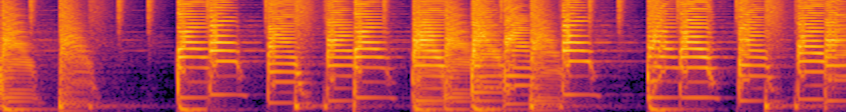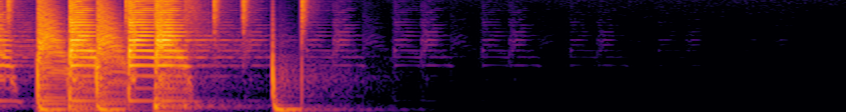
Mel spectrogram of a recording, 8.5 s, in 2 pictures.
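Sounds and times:
funk drum kit: 0.0s - 5.9s.

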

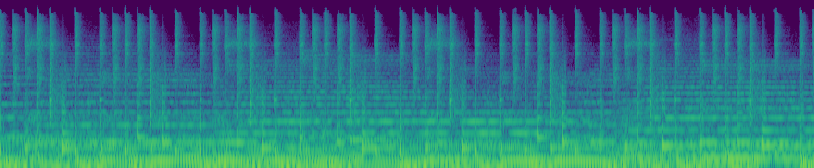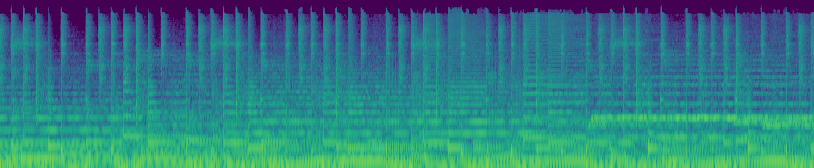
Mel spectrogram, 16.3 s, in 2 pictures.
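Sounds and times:
soft synth pads: 0.0s - 16.2s.

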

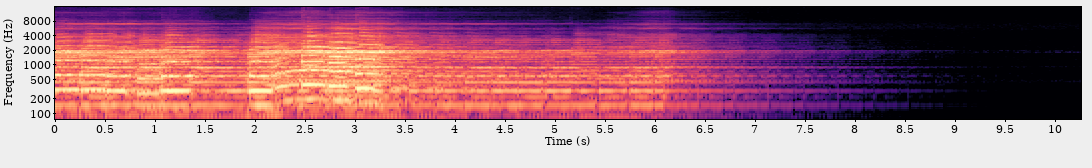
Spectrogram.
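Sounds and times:
sitar playing: 0.0s - 6.8s.

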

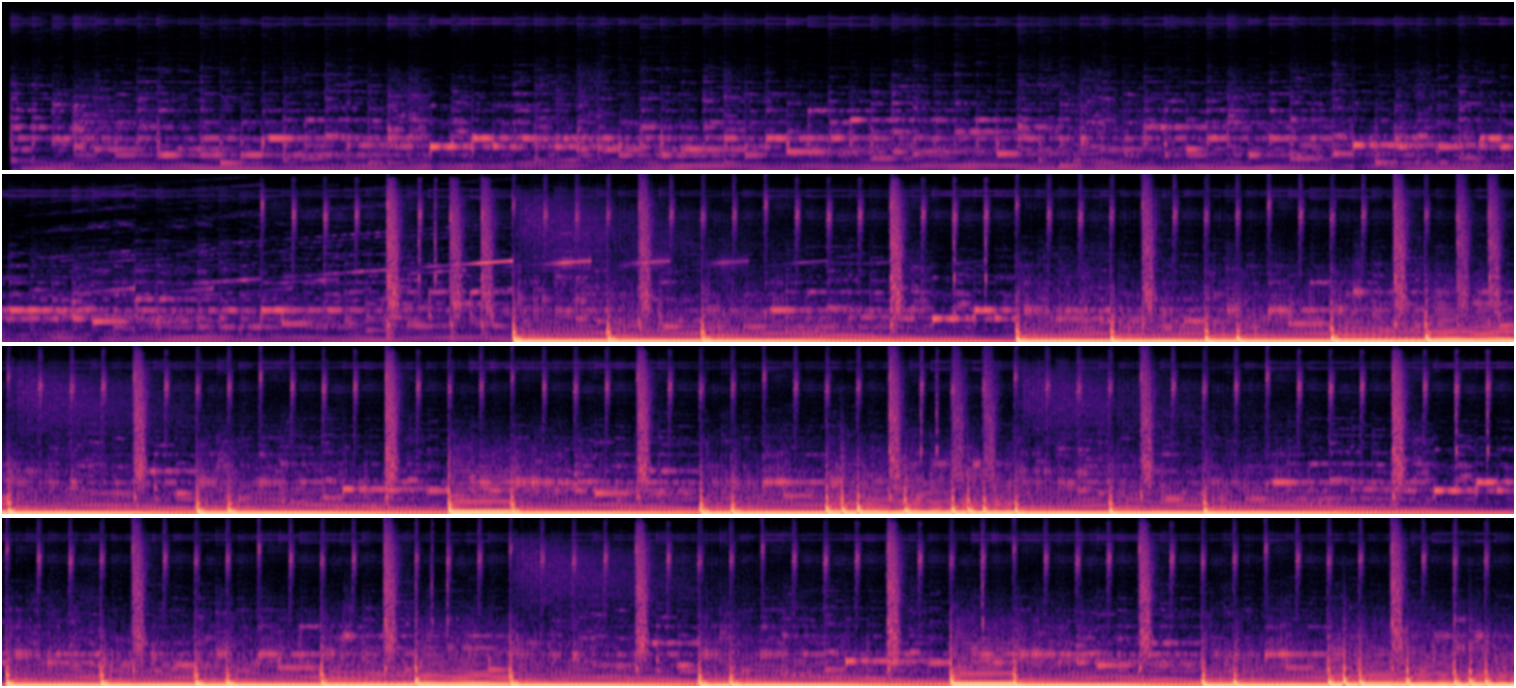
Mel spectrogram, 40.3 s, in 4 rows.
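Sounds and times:
808 bass: 11.8s - 40.3s.

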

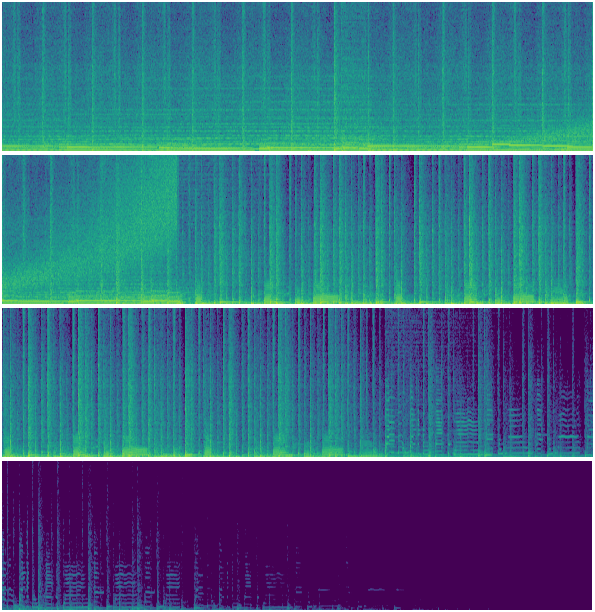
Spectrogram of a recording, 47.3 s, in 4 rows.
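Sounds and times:
brushed drum grooves: 0.0s - 35.4s.

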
